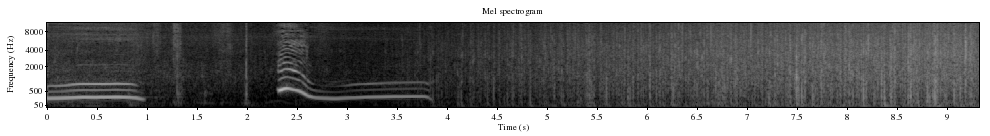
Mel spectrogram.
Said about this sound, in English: It's the end of the second week, and it's been pouring rain almost every night.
